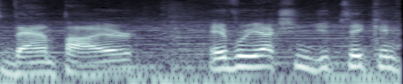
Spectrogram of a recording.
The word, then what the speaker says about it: Vampyr: telling you in vampire I don't know if that how it's pronounced I think it's vamp here well it's vampire every action you take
